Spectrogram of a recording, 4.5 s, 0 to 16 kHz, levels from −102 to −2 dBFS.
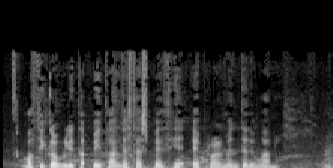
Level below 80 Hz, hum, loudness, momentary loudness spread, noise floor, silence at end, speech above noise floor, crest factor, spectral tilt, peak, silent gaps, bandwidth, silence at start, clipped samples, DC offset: -58 dBFS; none; -24 LUFS; 11 LU; -42 dBFS; 0.05 s; 19 dB; 20 dB; -7.5 dB/octave; -4 dBFS; none; 11.5 kHz; 0.15 s; under 0.1%; under 0.1%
